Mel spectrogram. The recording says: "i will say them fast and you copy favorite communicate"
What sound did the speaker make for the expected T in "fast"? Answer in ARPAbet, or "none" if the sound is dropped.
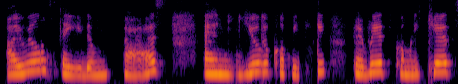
T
